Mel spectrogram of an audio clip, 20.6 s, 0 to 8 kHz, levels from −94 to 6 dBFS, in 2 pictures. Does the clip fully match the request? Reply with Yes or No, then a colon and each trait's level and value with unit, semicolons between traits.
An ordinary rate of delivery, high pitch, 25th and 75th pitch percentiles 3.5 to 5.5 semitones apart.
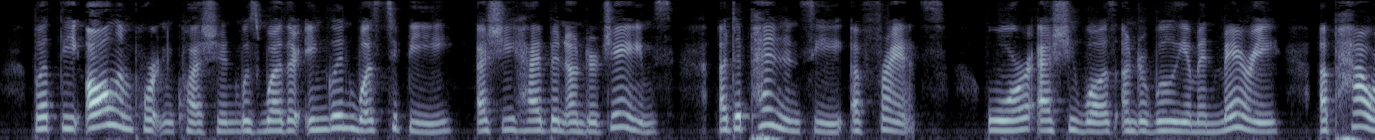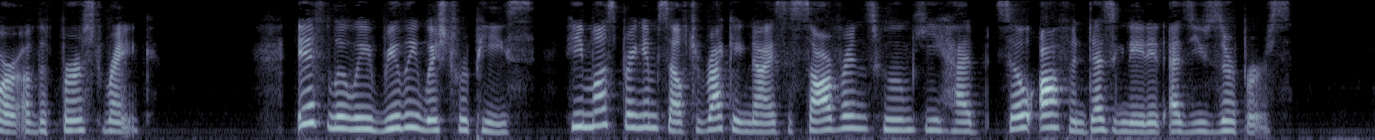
Yes: average, 165 wpm; high, 215 Hz; average, 4.0 semitones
